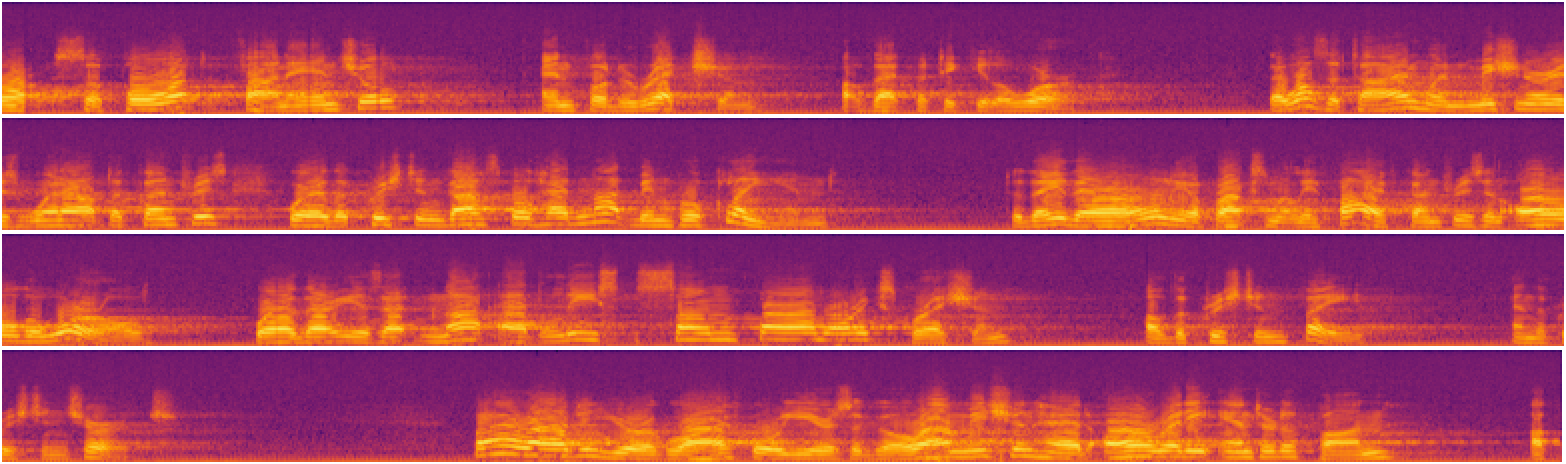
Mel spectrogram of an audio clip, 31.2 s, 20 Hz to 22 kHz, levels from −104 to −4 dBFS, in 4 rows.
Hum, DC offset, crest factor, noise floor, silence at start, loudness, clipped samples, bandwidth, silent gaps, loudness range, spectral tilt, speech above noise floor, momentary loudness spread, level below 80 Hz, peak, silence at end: none; under 0.1%; 16 dB; -45 dBFS; 0 s; -22 LUFS; under 0.1%; over 20 kHz; none; 7 LU; -5.5 dB/octave; 24 dB; 12 LU; -46 dBFS; -6 dBFS; 0 s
